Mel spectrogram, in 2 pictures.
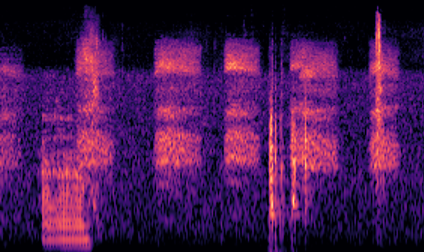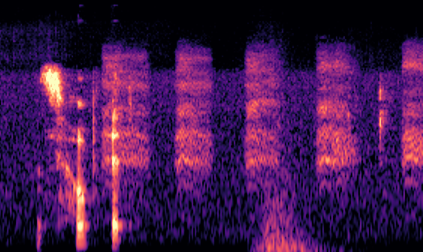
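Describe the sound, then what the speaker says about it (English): Crows in the video game The Long Dark caw repeatedly over a deer carcass, a run of harsh calls in an irregular rhythm, with someone speaking briefly between them. "Crow's going nuts over a deer carcass here."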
